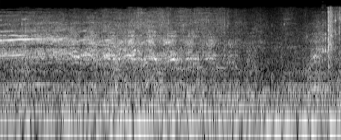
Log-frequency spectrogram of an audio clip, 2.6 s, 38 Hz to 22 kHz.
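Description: Horses whinny and neigh over a rumbling outdoor bed in the video game Red Dead Redemption 2, loud and continuous with faint hoof clops underneath.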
